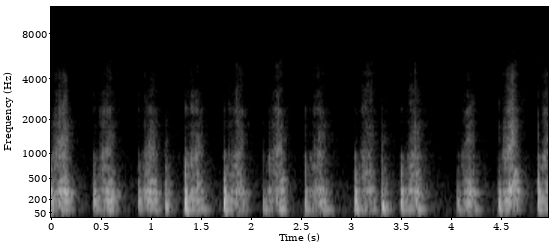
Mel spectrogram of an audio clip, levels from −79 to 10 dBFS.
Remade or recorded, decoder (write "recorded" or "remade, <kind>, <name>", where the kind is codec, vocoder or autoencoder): remade, codec, HILCodec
